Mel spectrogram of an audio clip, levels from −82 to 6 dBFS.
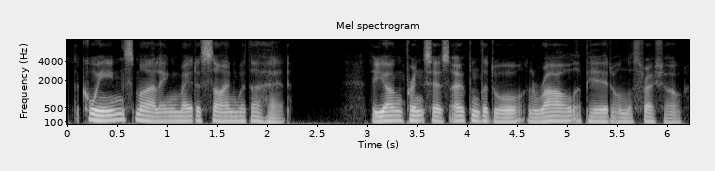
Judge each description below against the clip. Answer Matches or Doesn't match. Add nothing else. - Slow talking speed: Doesn't match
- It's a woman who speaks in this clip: Doesn't match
